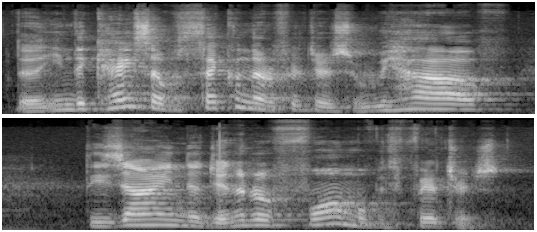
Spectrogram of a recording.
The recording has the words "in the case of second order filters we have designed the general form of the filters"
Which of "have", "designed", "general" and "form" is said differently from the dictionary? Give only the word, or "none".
none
